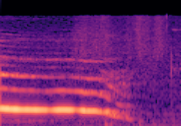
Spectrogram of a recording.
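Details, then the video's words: German Shepherd howling in reaction to a monthly siren test: one long, steady, clear tone with stacked harmonics, held about a second then sliding downward and fading, indoors. "Siren Howl"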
